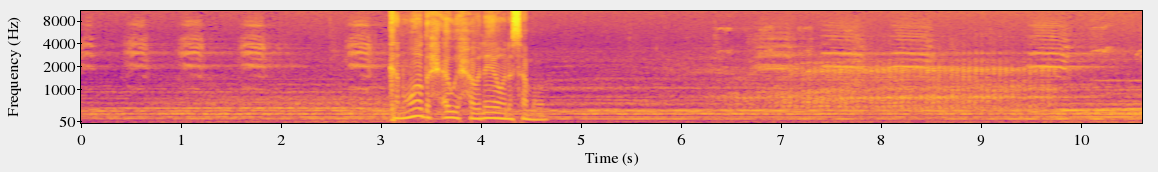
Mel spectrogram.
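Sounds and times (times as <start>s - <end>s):
crows cawing: 0.0s - 3.1s, 5.9s - 10.5s
speech: 3.3s - 4.8s.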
